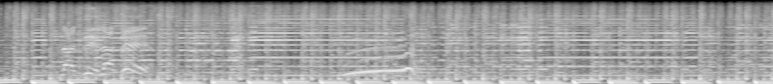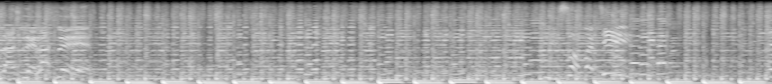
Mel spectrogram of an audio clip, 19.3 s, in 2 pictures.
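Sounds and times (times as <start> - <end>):
blues music: 0.0 - 19.3.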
